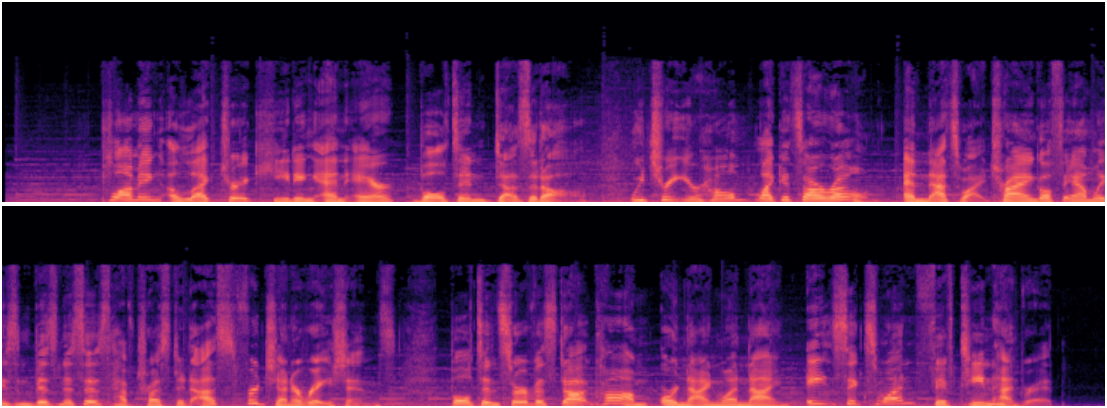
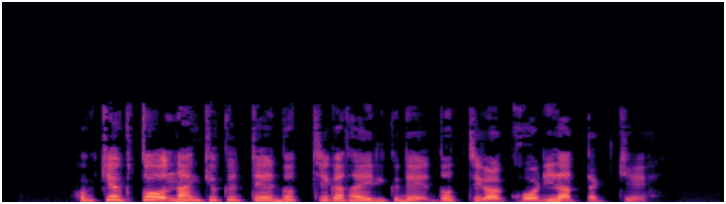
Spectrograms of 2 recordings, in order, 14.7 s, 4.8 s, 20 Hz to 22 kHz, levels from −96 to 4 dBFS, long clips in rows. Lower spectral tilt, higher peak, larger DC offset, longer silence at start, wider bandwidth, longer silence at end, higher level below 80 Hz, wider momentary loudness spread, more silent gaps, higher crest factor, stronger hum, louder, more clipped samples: about the same, -3.5 dB/octave vs -4.5 dB/octave; first, -2 dBFS vs -10 dBFS; neither; second, 0.1 s vs 0.5 s; first, 16 kHz vs 11 kHz; second, 0.35 s vs 0.55 s; first, -50 dBFS vs -82 dBFS; second, 7 LU vs 15 LU; neither; about the same, 18 dB vs 18 dB; neither; first, -21 LUFS vs -27 LUFS; neither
